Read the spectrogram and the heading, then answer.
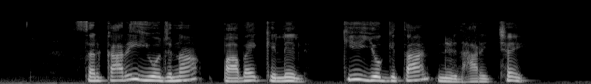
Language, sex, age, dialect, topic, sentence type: Maithili, male, 31-35, Eastern / Thethi, agriculture, question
